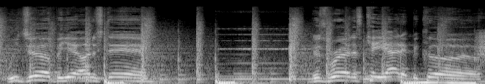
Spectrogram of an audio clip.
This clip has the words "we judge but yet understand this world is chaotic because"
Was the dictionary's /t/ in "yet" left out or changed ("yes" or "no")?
yes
